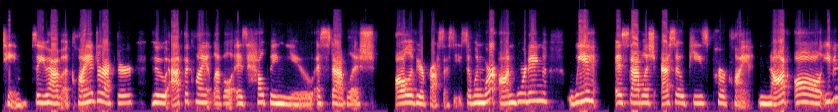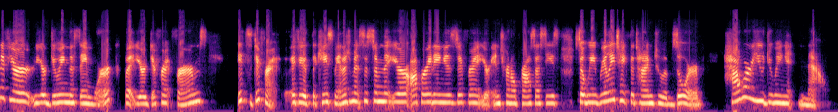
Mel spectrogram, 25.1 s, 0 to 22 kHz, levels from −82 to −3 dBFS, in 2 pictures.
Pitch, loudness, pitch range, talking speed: 245 Hz, -10 LUFS, 230-270 Hz, 175 wpm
